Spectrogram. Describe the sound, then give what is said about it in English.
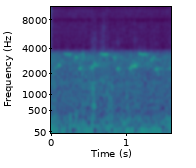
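Faint, high bird chirps repeat sporadically outdoors at a cemetery in northern New Jersey, beneath a heavy, steady rumbling hiss of background noise that dominates the short recording. “Now, with this one, they shot this outside at a cemetery, and so there's what I believe to be birds chirping in the background.”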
